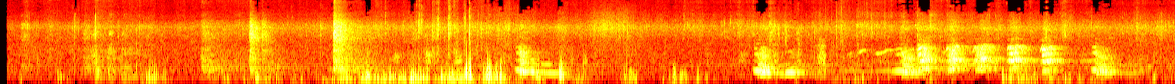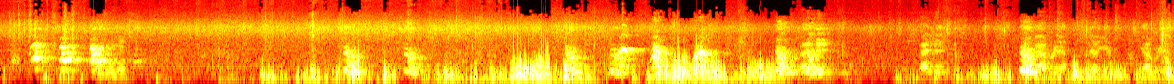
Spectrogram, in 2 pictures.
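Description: Setter dogs barking and yelping in quick runs of short, high calls, the busiest run about nine to eleven seconds in, with a steady high buzz underneath throughout.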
